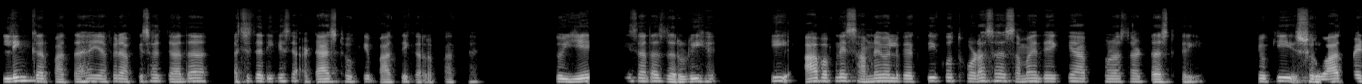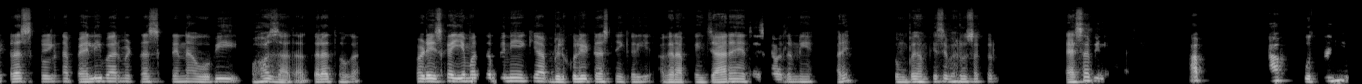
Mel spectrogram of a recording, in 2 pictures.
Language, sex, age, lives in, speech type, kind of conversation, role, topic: Hindi, male, 25-29, India, conversation, podcast, guest, Kisi se pehli baar baat karte waqt aap bharosa kaise paida karte hain?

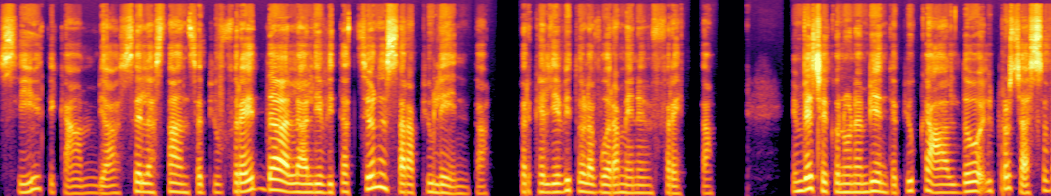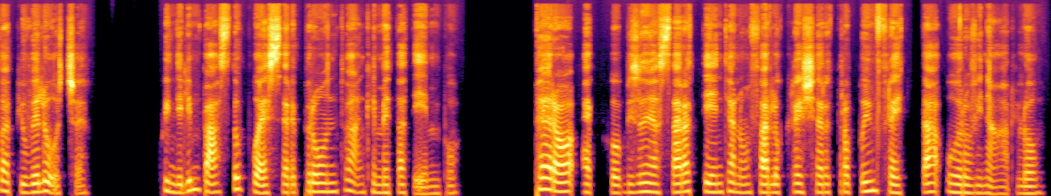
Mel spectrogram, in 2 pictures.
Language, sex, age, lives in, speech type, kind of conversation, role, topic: Italian, female, 45-49, United States, read, expert-assistant, expert, Perché il pane lievita?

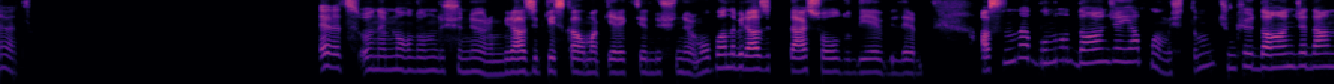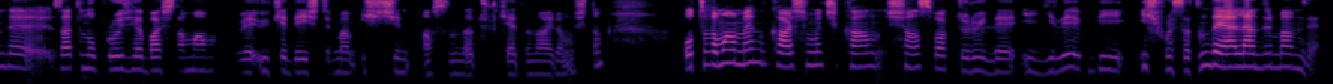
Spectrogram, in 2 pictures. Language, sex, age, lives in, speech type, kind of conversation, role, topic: Turkish, female, 35-39, Greece, conversation, podcast, guest, Şans ve hazırlık bir araya geldiğinde başına gelenlere bir örnek verebilir misin?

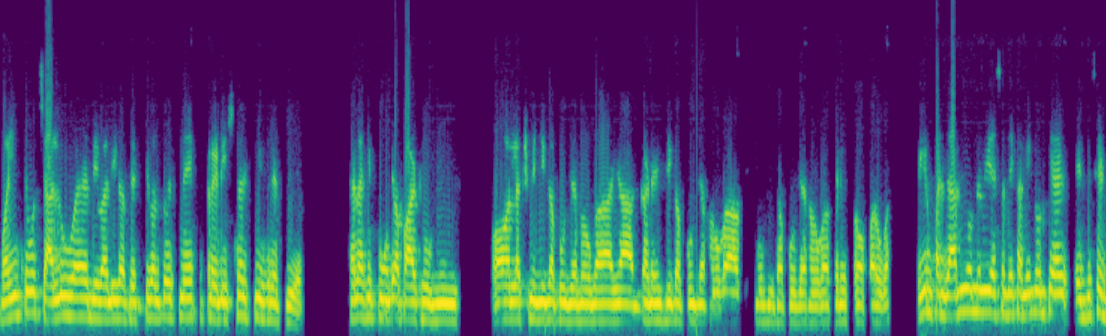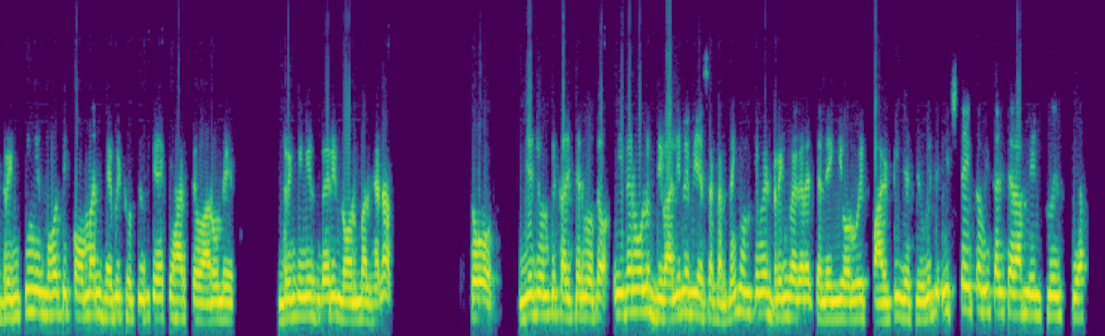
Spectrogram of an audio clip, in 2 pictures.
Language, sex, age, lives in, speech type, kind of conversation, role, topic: Hindi, male, 25-29, India, conversation, podcast, host, Kaunsi family tradition tumne do cultures ko mila kar banayi hai, aur woh kaise shuru hui?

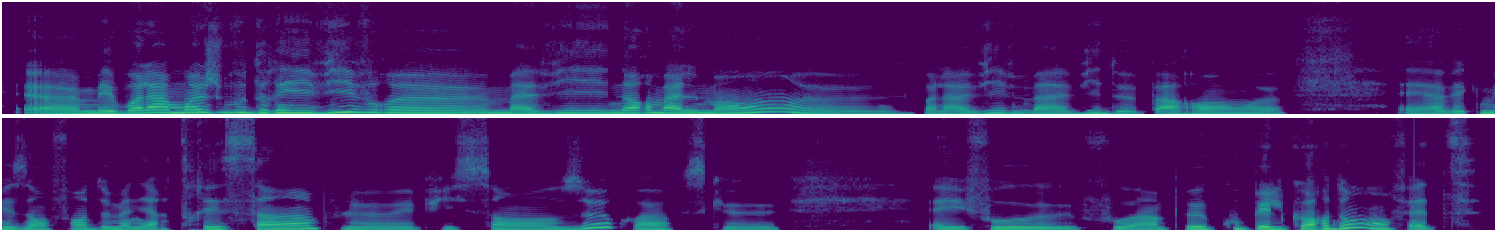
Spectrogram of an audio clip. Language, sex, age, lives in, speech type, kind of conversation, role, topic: French, female, 35-39, France, conversation, advice, user, Comment poser des limites à des parents envahissants ?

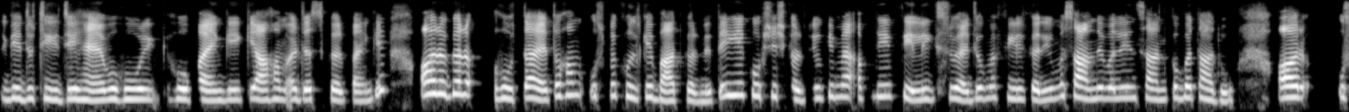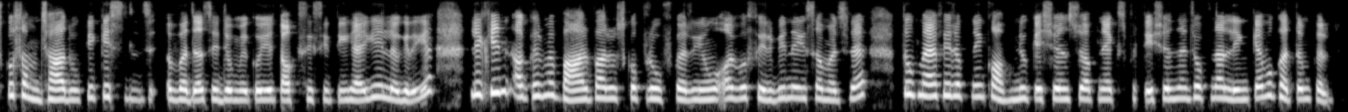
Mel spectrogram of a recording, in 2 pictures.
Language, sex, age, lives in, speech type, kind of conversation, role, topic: Hindi, female, 20-24, India, conversation, podcast, guest, Toxic dosti se nikalne ke liye tum kya approach apnaate ho?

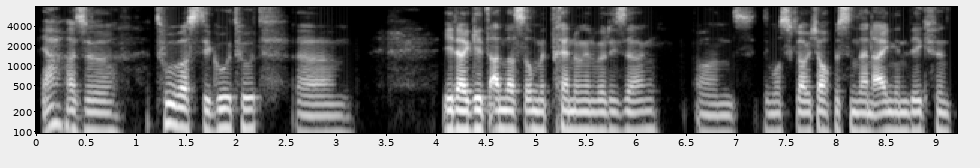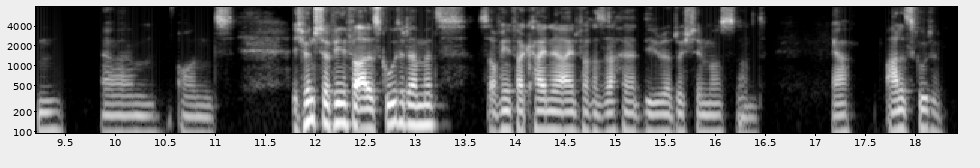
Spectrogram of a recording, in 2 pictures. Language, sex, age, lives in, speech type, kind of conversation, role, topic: German, male, 20-24, Germany, conversation, advice, advisor, Wie kann ich mit Social-Media-Erinnerungen an meinen Ex, dem ständigen Kontrollieren und dem damit verbundenen Schmerz besser umgehen?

